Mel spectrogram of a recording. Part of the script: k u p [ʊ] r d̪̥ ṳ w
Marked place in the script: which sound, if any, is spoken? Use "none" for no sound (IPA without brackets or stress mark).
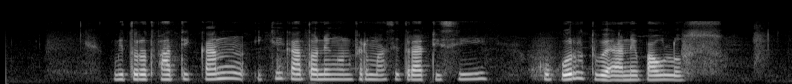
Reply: ʊ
